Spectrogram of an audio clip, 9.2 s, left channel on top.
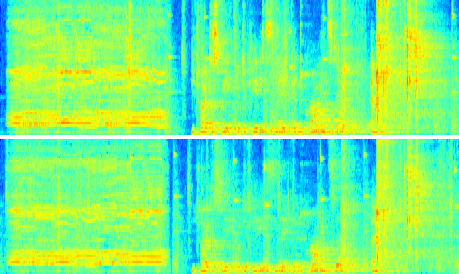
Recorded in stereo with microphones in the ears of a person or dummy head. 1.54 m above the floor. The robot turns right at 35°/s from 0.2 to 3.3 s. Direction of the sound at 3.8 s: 85° left.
